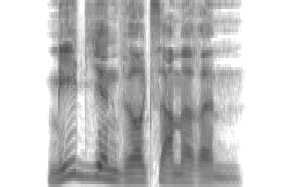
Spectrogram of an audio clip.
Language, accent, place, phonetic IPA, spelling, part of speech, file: German, Germany, Berlin, [ˈmeːdi̯ənˌvɪʁkzaːməʁəm], medienwirksamerem, adjective, De-medienwirksamerem.ogg
- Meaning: strong dative masculine/neuter singular comparative degree of medienwirksam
